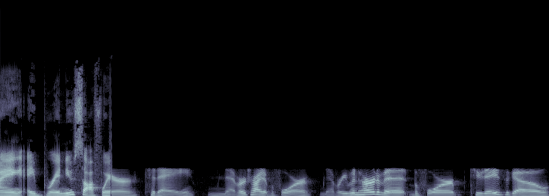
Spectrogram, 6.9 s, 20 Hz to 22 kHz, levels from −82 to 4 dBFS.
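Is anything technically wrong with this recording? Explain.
Yes. An input switched to a poorer device, likely, at 1.38 s after "a brand new": a 20 ms gap, then sound capped at 3 kHz, dull, slightly quieter, with faint new background noise.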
